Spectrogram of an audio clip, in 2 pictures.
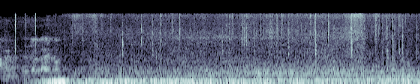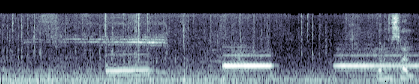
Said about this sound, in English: On the way to today's World Refugee Celebration at the world's largest refugee camp, Mohammed Kalam drives by the registered camp.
